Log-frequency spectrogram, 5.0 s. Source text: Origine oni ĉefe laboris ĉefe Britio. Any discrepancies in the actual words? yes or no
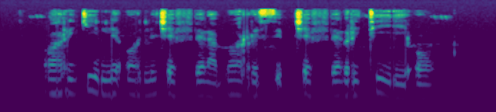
no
